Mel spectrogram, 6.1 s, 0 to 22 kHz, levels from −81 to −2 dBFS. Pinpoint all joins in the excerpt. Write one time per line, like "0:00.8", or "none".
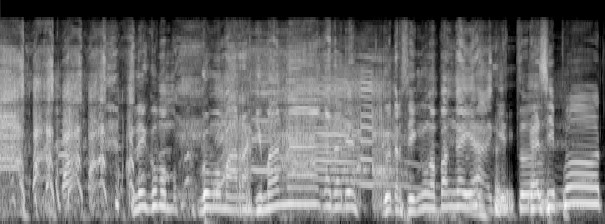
none

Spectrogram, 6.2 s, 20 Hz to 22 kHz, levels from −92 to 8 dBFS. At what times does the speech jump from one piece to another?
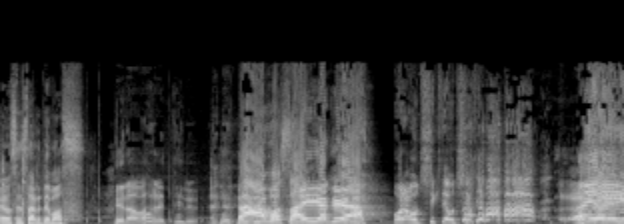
0:01.1
0:03.8

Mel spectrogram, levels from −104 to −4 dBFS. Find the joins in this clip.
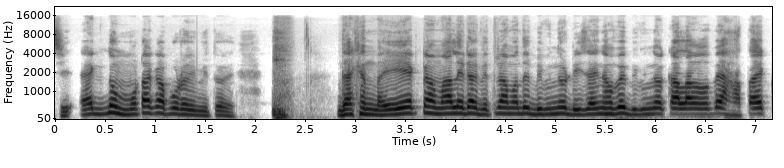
none

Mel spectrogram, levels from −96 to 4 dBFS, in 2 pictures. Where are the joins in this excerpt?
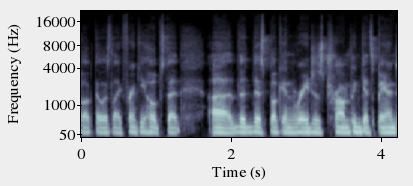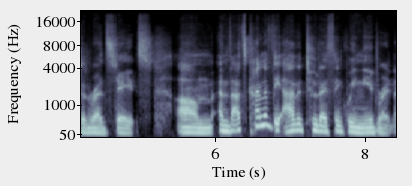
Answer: none

